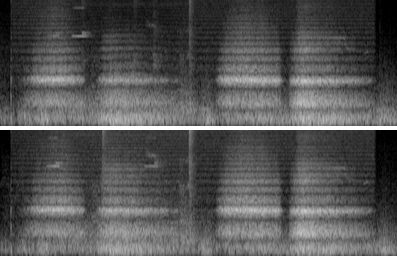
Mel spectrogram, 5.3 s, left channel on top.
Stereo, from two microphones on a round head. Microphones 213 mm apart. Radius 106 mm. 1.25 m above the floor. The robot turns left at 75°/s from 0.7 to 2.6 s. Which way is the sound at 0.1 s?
10° right.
